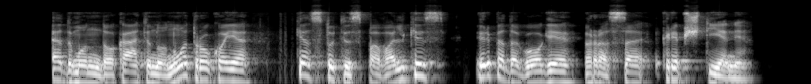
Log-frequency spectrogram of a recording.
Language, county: Lithuanian, Vilnius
